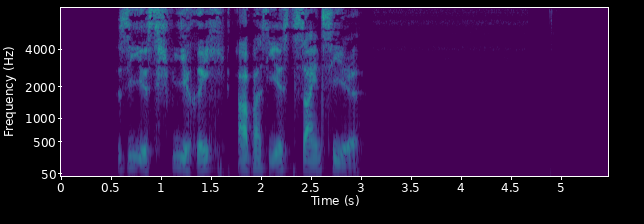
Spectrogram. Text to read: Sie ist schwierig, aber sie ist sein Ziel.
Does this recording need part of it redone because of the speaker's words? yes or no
no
